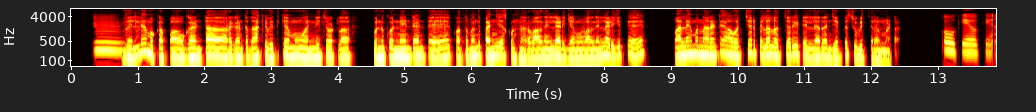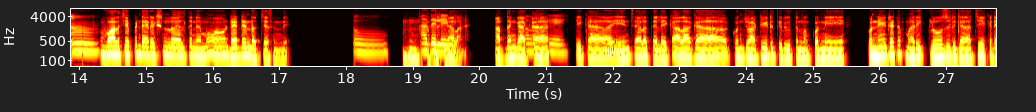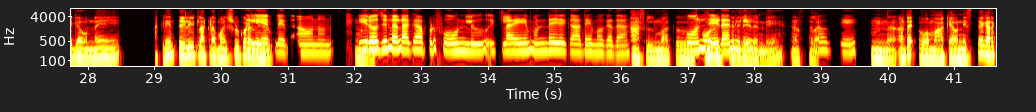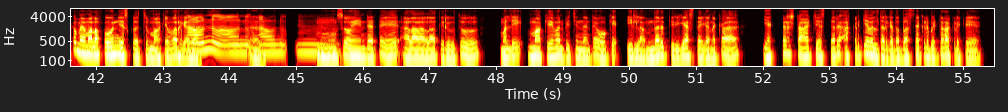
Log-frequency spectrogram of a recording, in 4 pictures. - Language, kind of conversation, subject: Telugu, podcast, ప్రయాణంలో తప్పిపోయి మళ్లీ దారి కనిపెట్టిన క్షణం మీకు ఎలా అనిపించింది?
- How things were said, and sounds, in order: other background noise; in English: "డైరెక్షన్‌లో"; in English: "డెడ్ ఎండ్"; giggle; in English: "క్లోజ్డ్‌గా"; giggle; in English: "సో"; in English: "స్టార్ట్"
